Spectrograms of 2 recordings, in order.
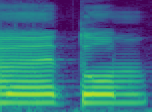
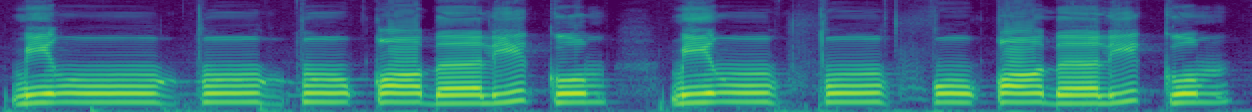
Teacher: Jadi kalau misalnya dia nun sukun atau tanwin bertemunya dengan huruf qaf kaf, baru dia dibaca dengan dengungan menyerupai eng, alias dengungan yang kuat. Ya, ceknya ketika dibuka tutup hidung suaranya hilang.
